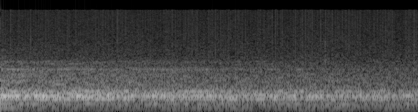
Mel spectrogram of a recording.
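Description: Steady room tone in a pause between spoken phrases: a faint even hiss with a low hum and no distinct events.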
